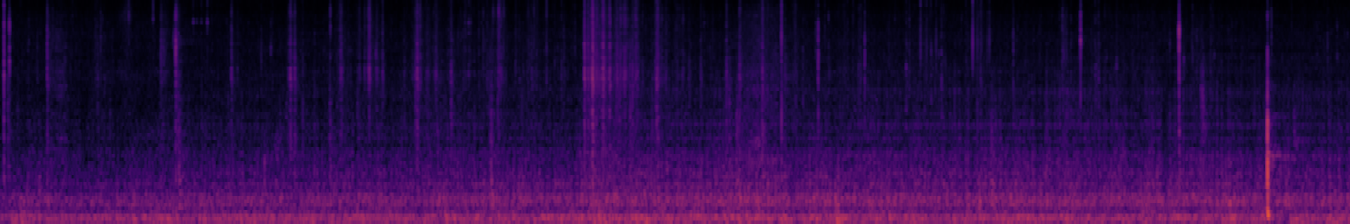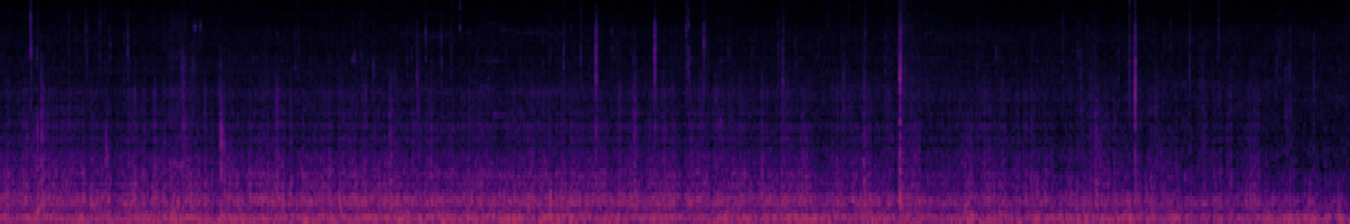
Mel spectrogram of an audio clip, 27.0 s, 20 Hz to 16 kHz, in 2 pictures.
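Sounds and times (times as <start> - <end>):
wood fire crackling: 0.0 - 27.0
sharp pop of fire: 12.6 - 13.1.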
